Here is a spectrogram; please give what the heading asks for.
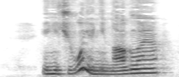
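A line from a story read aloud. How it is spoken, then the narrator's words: Offended quiet mutter. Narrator (Russian): обиженно буркнула я, благоразумно постаравшись, чтобы мои слова прозвучали как можно тише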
